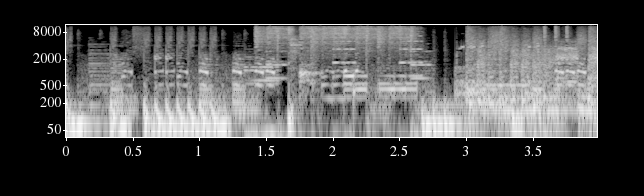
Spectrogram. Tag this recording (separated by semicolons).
stuff; dnb; house; drums; beats; processed; lockers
